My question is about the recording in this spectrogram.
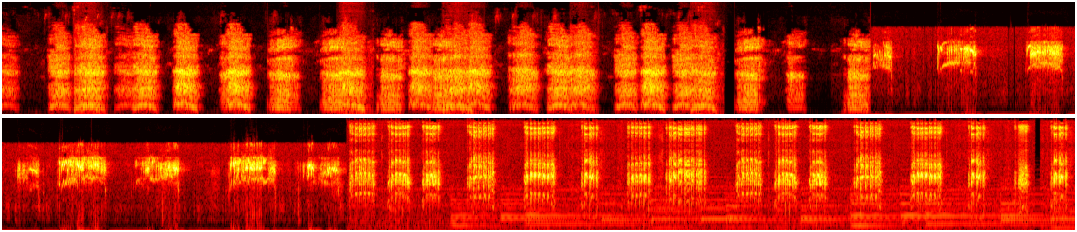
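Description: Repeated short, rough animal calls, about two a second, for the first dozen seconds; then a run of thinner, higher-pitched calls. About two-thirds of the way through, music with a steady beat and held low notes comes in and carries on to the end.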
